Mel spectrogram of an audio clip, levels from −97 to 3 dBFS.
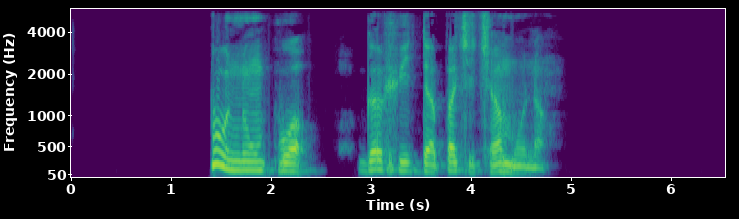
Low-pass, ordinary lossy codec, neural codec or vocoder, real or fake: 5.4 kHz; AAC, 32 kbps; vocoder, 22.05 kHz, 80 mel bands, Vocos; fake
